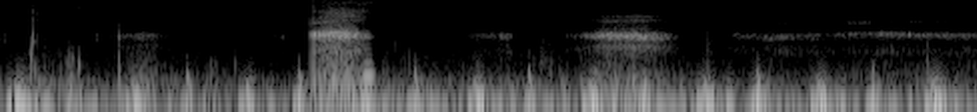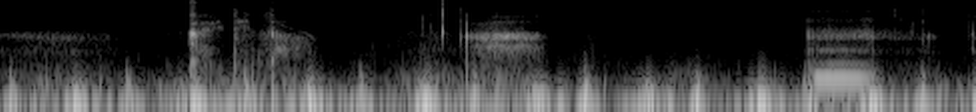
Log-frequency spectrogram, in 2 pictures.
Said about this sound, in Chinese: 姐姐的心跳现在跳得好快呀、姐姐现在有一点点的小紧张呢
